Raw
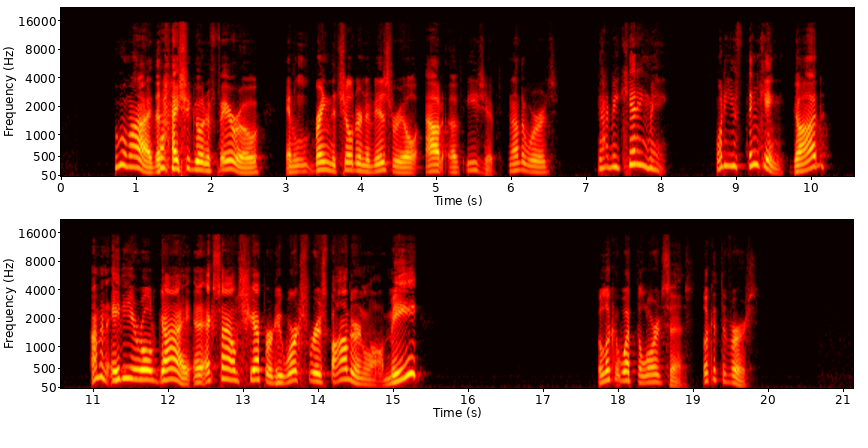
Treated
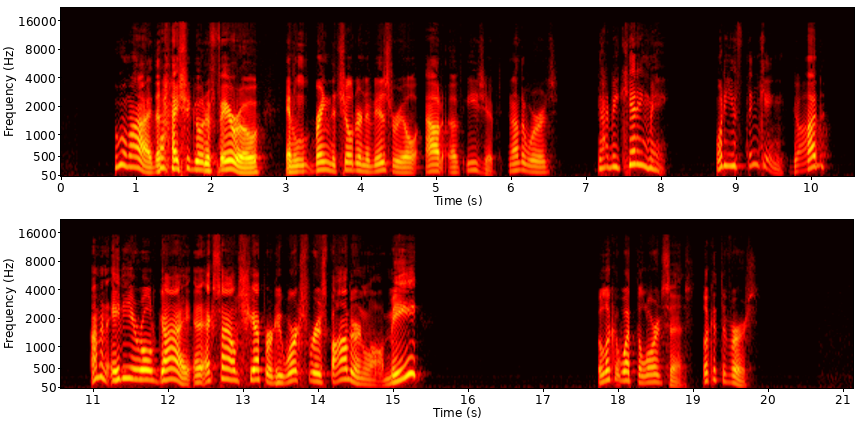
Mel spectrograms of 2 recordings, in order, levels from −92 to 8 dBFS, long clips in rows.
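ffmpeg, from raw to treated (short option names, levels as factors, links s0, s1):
-filter_complex "[0:a]asettb=1/sr,asplit=3[s0][s1][s2];[s0]atrim=end=1.914[s3];[s1]atrim=start=1.91:end=3.24,asetpts=PTS-STARTPTS,afade=t=in:d=0.004:c=qsin,afade=t=out:st=1.326:d=0.004:c=qsin,acontrast=89[s4];[s2]atrim=start=3.236[s5];[s3][s4]acrossfade=d=0.004:c1=hsin:c2=qsin[s6];[s6][s5]acrossfade=d=0.004:c1=qsin:c2=hsin,asettb=1/sr,asplit=3[s7][s8][s9];[s7]atrim=end=8.994[s10];[s8]atrim=start=8.99:end=9.96,asetpts=PTS-STARTPTS,afade=t=in:d=0.004:c=qsin,afade=t=out:st=0.966:d=0.004:c=qsin,acompressor=threshold=0.0141:ratio=8:attack=3.2:release=140:knee=1:detection=peak[s11];[s9]atrim=start=9.956[s12];[s10][s11]acrossfade=d=0.004:c1=hsin:c2=qsin[s13];[s13][s12]acrossfade=d=0.004:c1=qsin:c2=hsin"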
